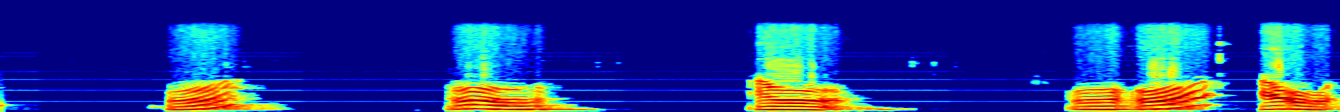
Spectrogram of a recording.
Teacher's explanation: ಕಂಠ ಮತ್ತು ತುಟಿ ಎರಡಲ್ಲೇ ಉತ್ಪನ್ನ ಆಗ್ತವು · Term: ಕಂಟೋಷ್ಟ್ಯ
